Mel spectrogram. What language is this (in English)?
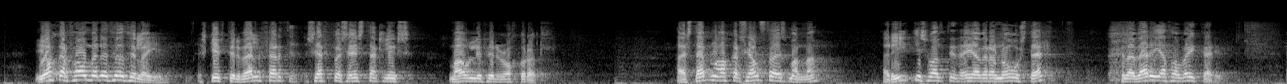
Icelandic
